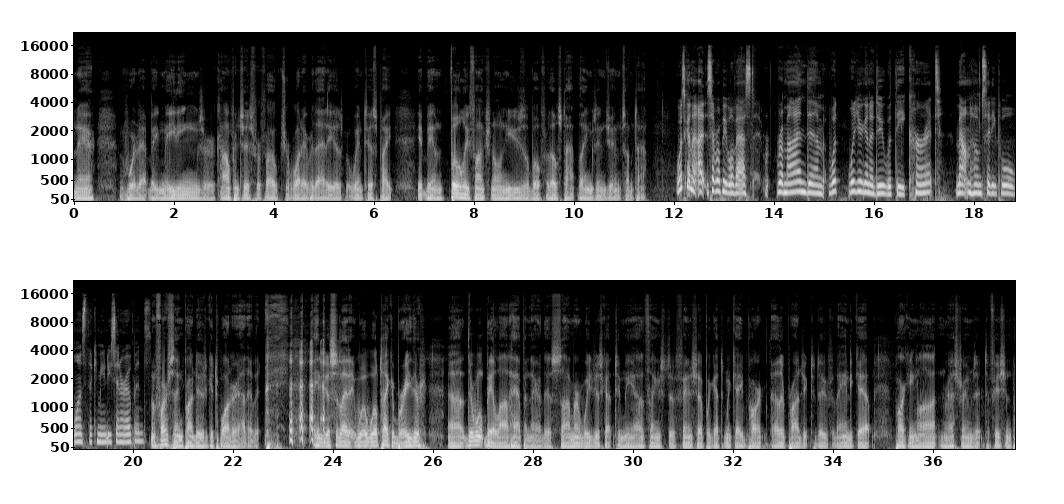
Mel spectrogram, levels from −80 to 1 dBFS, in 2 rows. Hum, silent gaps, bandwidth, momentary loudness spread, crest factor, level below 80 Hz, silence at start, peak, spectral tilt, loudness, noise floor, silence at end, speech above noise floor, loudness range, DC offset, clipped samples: none; none; 16 kHz; 9 LU; 16 dB; -24 dBFS; 0 s; 0 dBFS; -6.5 dB/octave; -19 LUFS; -51 dBFS; 0 s; 33 dB; 6 LU; under 0.1%; under 0.1%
